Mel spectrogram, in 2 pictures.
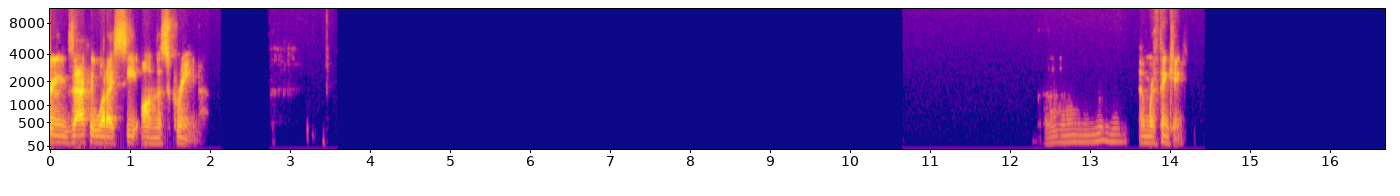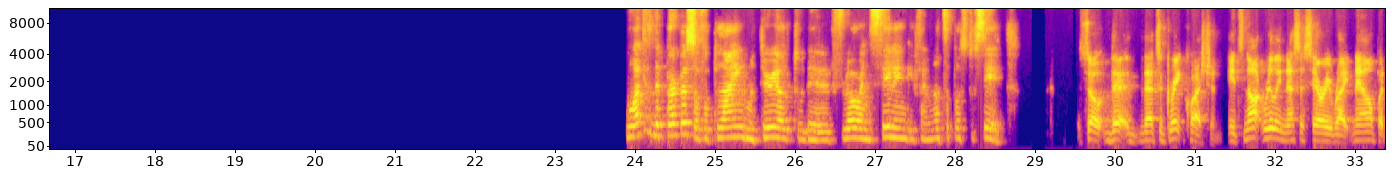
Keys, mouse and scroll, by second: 18.7 F15.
